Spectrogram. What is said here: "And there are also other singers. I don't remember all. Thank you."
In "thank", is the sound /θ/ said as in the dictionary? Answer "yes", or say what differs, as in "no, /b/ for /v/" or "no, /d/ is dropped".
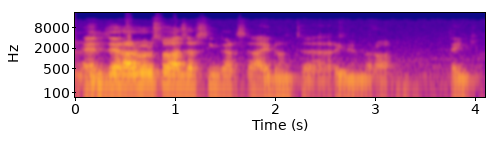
no, /t/ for /θ/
